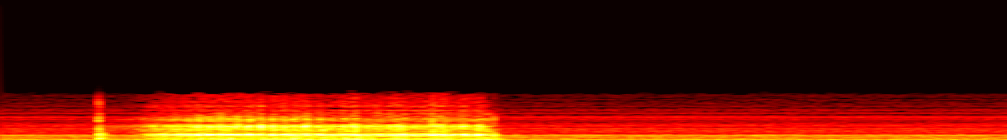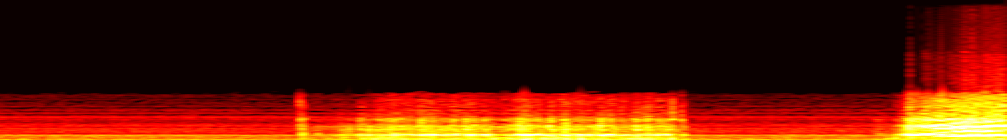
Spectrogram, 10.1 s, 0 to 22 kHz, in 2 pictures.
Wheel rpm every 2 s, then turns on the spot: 20, 20, 0, 20, 30.
0-4 6-8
